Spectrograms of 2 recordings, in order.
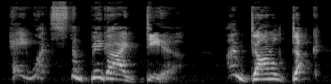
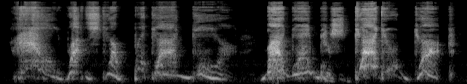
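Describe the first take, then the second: First: Donald Duck voice without the added buzzy filter. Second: Donald Duck voice with the buzzy filter added.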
